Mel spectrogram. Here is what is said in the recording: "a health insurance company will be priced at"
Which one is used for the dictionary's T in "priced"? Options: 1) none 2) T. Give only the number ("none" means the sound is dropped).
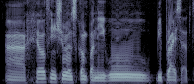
1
